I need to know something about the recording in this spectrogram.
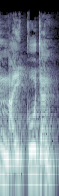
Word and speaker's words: pnicogen: इनको हम बोलते हैं नाइकोजन P जो PNICOGEN, पर नाइकोजन नहीं कहना इसमें, P साइलेंट है यहां।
